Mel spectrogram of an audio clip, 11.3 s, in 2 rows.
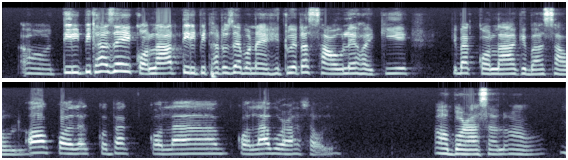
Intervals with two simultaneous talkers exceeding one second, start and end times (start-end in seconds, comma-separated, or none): none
